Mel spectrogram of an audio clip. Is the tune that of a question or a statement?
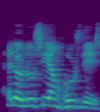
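statement. It is said without question intonation. The speaker calls it wrong. "Don't say"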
